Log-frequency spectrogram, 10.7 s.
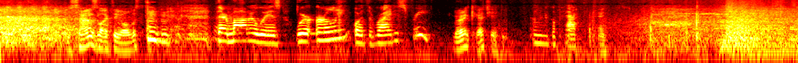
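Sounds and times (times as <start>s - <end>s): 
laughter: 0.0s - 2.5s
speech: 1.0s - 9.0s
car crashing into a mailbox: 8.5s - 10.6s.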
